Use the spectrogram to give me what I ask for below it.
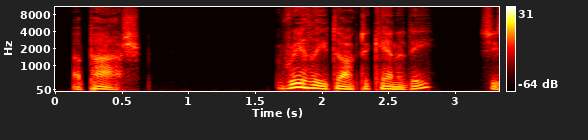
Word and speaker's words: Apache: Craig gave it its gallicized pronunciation. "Apache."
